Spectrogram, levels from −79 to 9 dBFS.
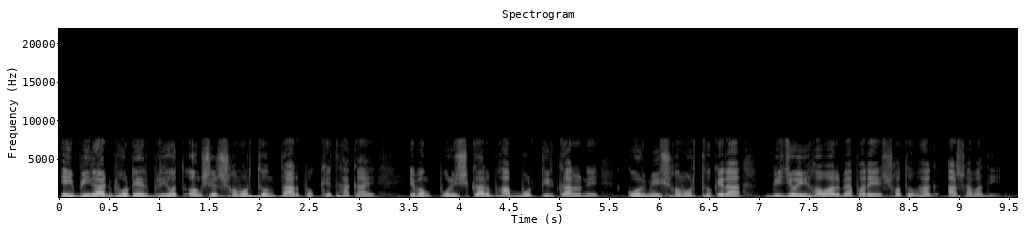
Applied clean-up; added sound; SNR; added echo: none; Bass drum; 14 dB; none.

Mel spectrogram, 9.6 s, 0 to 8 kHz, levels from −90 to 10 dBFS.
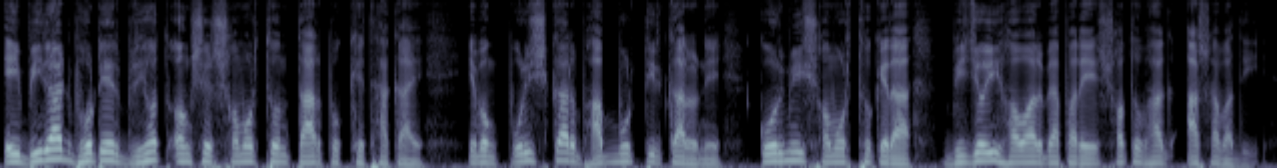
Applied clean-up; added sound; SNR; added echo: none; none; none; none.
